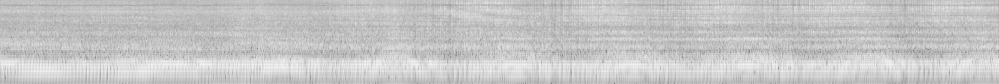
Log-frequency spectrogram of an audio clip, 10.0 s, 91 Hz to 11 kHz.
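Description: Custom turbocharged 1982 Honda CBX 1000's air-cooled inline six-cylinder engine idling, its pitch wavering up and down about once a second.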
